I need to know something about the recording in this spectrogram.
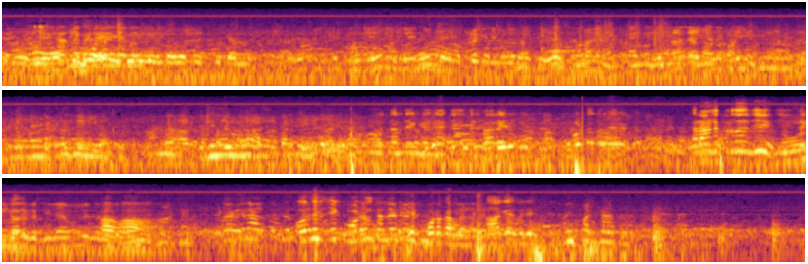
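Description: A crowd murmurs and chatters.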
